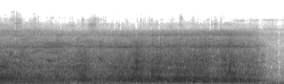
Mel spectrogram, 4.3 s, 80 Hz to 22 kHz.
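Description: Four General Electric F118 turbofan engines of a B-2 Spirit stealth bomber flying overhead: a steady, dense rushing jet noise.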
